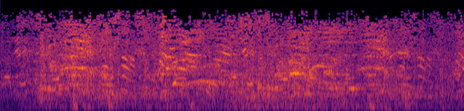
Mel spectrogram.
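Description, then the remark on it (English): A noisy crowd of schoolchildren chattering all at once, a dense, steady babble of overlapping young voices with no single speaker standing out, loud throughout. “God, listen to them.”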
